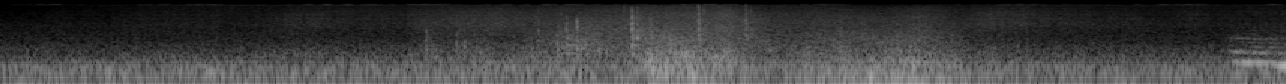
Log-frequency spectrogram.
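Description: Bedsheets rustle as a boy sits up in bed.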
